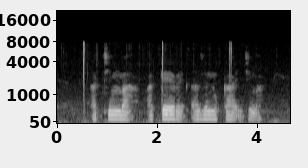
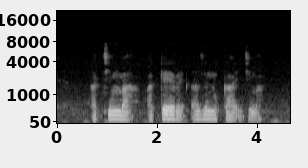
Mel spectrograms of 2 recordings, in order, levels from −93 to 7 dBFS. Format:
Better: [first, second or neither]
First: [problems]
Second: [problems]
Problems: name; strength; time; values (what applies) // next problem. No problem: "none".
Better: second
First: background sound (Tick); 19 dB below the speech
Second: none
